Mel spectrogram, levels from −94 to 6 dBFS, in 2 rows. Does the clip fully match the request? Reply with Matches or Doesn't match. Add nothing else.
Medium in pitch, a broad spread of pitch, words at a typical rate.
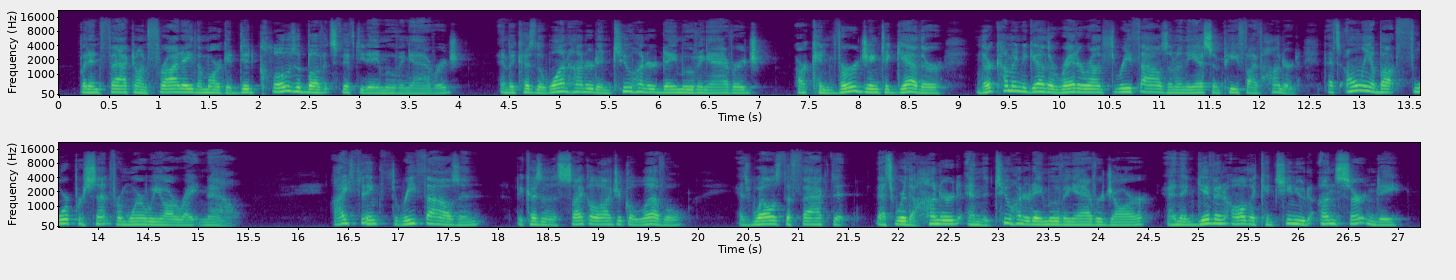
Doesn't match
